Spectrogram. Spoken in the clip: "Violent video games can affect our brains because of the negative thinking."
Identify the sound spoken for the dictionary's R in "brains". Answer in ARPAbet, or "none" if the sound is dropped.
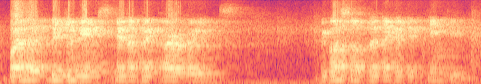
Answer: none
